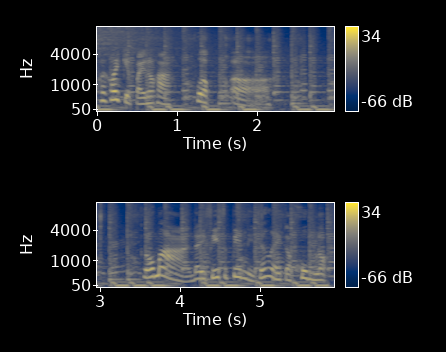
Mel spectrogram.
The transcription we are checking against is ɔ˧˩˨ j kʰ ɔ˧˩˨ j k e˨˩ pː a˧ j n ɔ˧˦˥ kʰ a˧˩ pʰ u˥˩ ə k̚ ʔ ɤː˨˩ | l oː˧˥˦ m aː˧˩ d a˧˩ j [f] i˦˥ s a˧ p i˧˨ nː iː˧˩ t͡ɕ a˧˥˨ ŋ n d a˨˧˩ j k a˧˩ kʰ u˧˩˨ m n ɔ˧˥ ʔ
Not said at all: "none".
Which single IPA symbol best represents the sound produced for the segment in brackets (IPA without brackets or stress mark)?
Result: f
